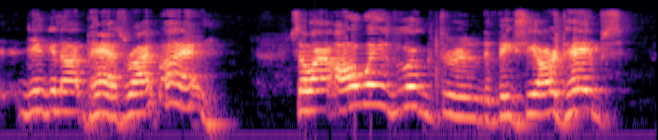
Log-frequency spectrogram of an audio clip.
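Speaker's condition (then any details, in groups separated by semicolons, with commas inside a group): Cerebral palsy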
